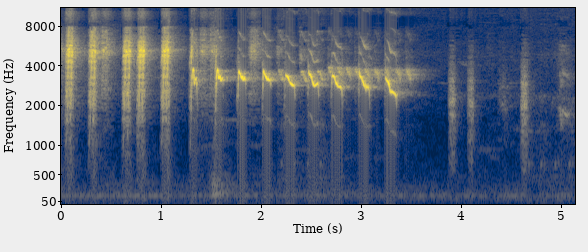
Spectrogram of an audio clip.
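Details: Bird-luring ngepik calls of a grey-cheeked bulbul: several loud harsh rasps open, followed by a steady chain of sharp high 'pik' notes about two per second, then faint scattered clicks.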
